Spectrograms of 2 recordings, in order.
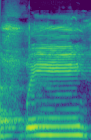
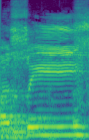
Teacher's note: نوک زبان اوپر نیچے کے دانتوں سے مل کر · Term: سواد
